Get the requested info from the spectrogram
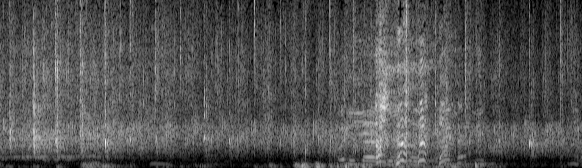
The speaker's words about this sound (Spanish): ¡Aplauso! ¡Bien!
